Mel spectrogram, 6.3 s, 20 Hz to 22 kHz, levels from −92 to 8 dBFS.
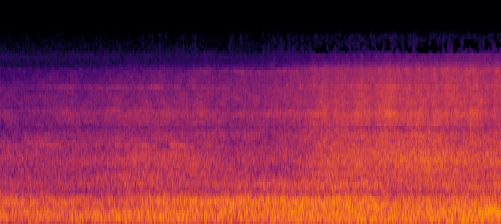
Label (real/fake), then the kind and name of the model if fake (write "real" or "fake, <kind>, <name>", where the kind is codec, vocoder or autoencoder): real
